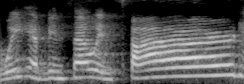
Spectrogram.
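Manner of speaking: put-on slow drawn-out Southern accent.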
